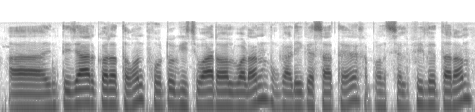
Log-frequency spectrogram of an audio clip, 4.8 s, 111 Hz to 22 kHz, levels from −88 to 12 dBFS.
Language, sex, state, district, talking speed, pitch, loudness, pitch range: Bhojpuri, male, Bihar, Gopalganj, 165 wpm, 150 Hz, -21 LUFS, 145-160 Hz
